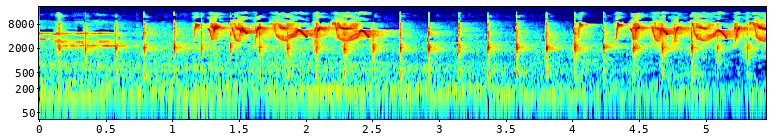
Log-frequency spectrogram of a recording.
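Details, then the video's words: Thin, very high, rapidly wavering whistles from a Van Hasselt's sunbird in full song, delivered in two bursts, while dry snapping clicks tick along throughout. "Burung Kolibri Wulung / Kaca Gacor"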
